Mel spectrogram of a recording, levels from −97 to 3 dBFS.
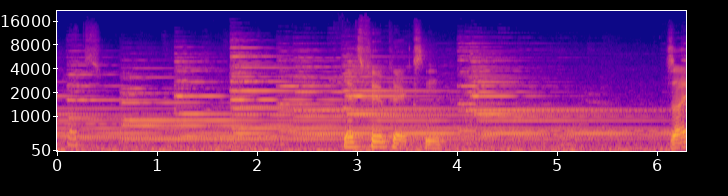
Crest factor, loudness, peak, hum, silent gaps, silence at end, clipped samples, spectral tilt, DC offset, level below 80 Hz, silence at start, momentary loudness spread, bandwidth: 18 dB; -26 LUFS; -8 dBFS; none; none; 0 s; under 0.1%; -4.5 dB/octave; under 0.1%; -42 dBFS; 0 s; 12 LU; 17 kHz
